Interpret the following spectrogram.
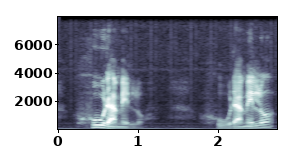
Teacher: júrame lo jura me lo es una palabra de cuatro sílabas la mayor intensidad de voz está en la sílaba antes de la antepenúltima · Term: sobre brújula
